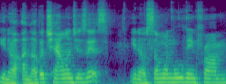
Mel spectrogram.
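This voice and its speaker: With ordinary pitch variation, a woman's speech moves along at a moderate pace. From New York, Caribbean family. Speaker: vlogger. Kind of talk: vlog monologue.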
